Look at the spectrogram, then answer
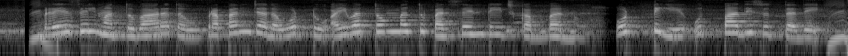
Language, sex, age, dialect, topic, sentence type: Kannada, female, 18-24, Coastal/Dakshin, agriculture, statement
